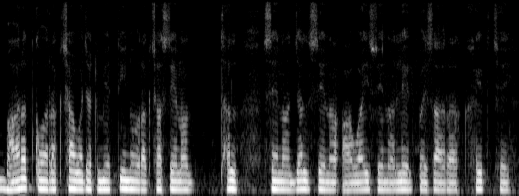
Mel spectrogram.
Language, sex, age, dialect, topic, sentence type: Maithili, male, 46-50, Bajjika, banking, statement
